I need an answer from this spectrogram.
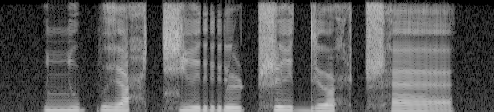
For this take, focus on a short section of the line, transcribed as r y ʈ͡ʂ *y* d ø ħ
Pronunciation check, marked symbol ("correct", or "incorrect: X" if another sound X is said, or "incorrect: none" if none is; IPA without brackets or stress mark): incorrect: i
